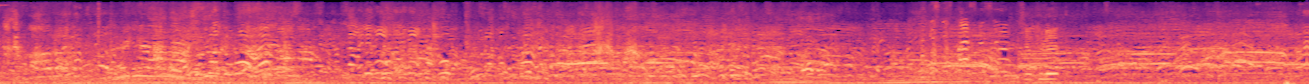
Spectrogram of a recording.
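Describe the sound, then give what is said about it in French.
Egyptian protesters, blocked in and surrounded by riot police, fill the air with a dense, continuous crowd hubbub of overlapping voices and shouts that stays loud and steady throughout, with no single voice standing out. “Ce qu'on entend, c'est le son des manifestants égyptiens qui ont été bloqués et encerclés par les CRS.”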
